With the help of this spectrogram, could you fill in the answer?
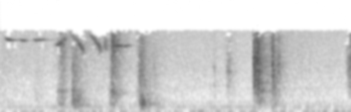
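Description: A door is pulled open with a short squeaky creak of the hinges, followed by a few clunks and rattles of the latch, with no one speaking.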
